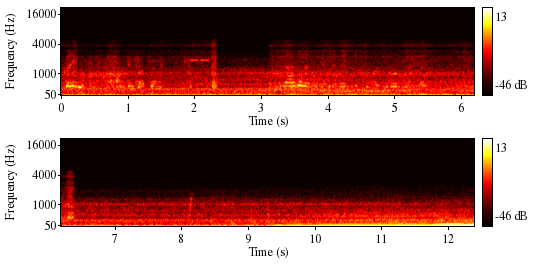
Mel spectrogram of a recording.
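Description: Car engine and cabin rumble heard from inside a car idling at a stop, with a voice talking over it in the first half; from about three-quarters in, the low engine rumble grows much louder as the car pulls away.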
